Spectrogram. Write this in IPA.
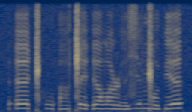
ʔ ɛ ǁʰ o̤ ʔ a̤ ǁ e ʔ ɪ lˠ œ ɭ ɛ̤ zʲ a̤ ŋ͡ǁ o pʲ ɛ

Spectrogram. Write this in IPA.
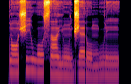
ɾ ɔ̃˧ ʃ i˦ w o˦ s ã˧ j ũ˨ d͡ʒ ɛ˧ ɾ o˨ m u˨˦ ɾ ĩ˧

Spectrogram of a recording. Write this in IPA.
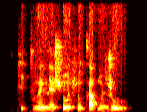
k i k v ɛ̃ lʲ a ʃ ũ ɬ ũ k a b ɛ̃ ʐ u

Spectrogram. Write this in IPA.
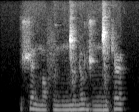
ʃ œ n̪ ɔ f ʊ n ʊ ŋ͡ǀ u ɳ o d͡ʒ o ŋ͡ǀ ʊ c ə˞

